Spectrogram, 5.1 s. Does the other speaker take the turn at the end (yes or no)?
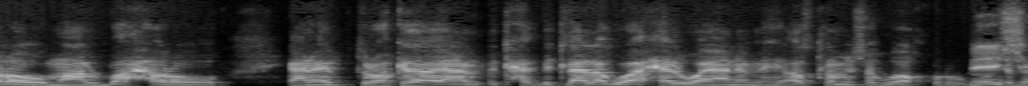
yes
